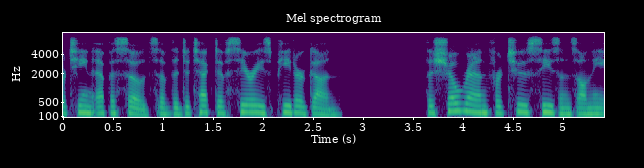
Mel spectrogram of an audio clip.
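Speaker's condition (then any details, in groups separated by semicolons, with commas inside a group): No condition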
